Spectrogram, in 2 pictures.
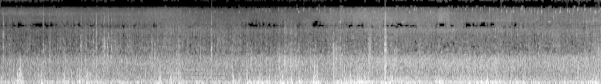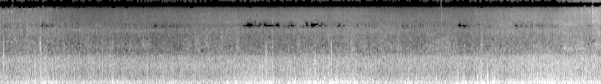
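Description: A motorcycle engine runs as the bike rides through traffic.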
